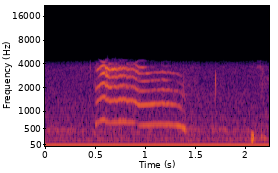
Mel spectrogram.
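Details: House cat begging for seaweed: one drawn-out, tonal meow lasting about a second, steady in pitch and then dropping at the end, followed by small clicks in a quiet room.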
